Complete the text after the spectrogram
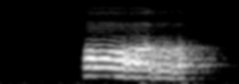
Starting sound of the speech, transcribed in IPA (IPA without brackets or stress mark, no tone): ɔ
